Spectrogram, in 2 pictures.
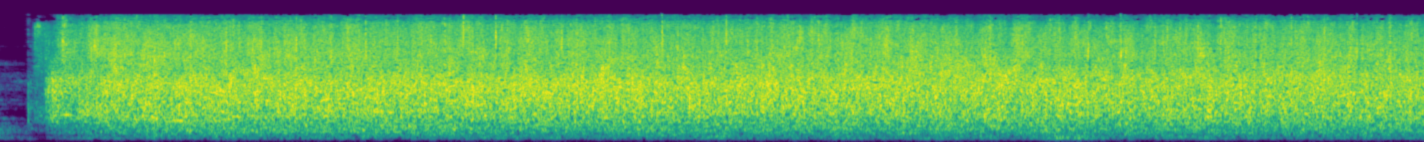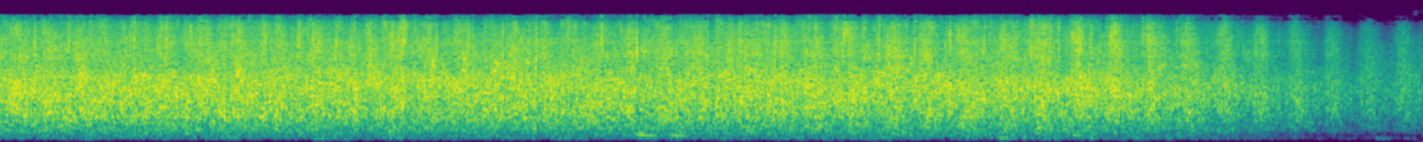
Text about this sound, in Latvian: Pēc viestura kairiša runas skaļa aplausi turpinājās veselu minūti.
